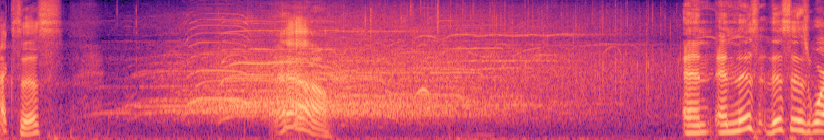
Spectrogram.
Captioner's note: cheers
